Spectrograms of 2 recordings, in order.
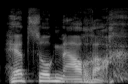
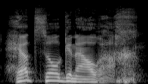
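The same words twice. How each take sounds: First: The 'gen' syllable is reduced and blurred together. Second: The 'gen' syllable is pronounced fully and distinctly. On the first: The speaker calls it right. "The GN kind of like just blurs together" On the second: The speaker calls it wrong. "I think I overpronounced the gen"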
